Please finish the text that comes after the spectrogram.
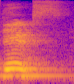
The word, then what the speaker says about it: debts: के बाद लिखा है हिज डेट्स, डेट मान होती है कर्ज, हिज डेट्स, इसमें बी साइलेंट है।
